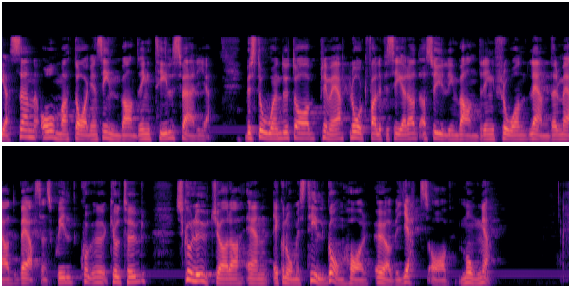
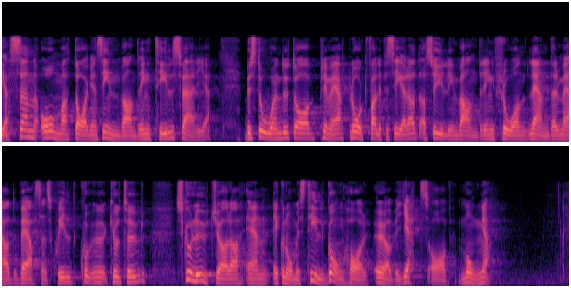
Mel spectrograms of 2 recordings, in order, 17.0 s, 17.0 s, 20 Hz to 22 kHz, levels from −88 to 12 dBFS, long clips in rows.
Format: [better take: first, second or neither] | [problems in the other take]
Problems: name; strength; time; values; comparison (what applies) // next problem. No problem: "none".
second | noise reduction (classical method log-MMSE)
